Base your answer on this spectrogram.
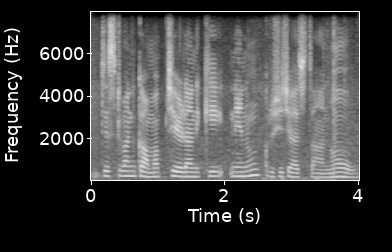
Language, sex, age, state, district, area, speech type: Telugu, female, 30-45, Andhra Pradesh, Kakinada, urban, spontaneous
